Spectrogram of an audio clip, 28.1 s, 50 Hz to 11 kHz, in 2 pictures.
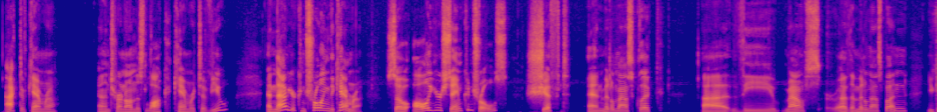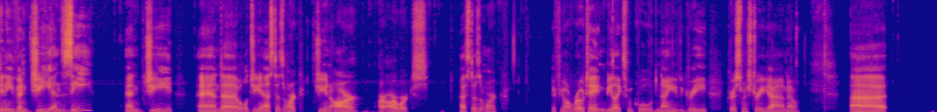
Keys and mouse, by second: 2.9 click, 4.2-5.2 middle drag, 5.5-6.6 shift+middle drag, 8.4-9.8 shift+middle drag, 10.0-13.7 middle drag, 14.4 g, 14.7 z, 15.7 click, 16.2 s, 18.3 right click, 18.6 r, 20.5 right click, 20.8 s, 21.5 right click, 21.8 r, 25.0 right click, 25.9 g, 27.4 click.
